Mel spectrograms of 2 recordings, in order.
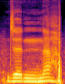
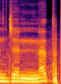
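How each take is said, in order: First: جنح closed on a breath of h; final h stop. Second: جنت closed on a clear t; pronounced final t. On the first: Teacher explaining round ta, جنح stopped with h. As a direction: say جنح ending "-ah", with no t. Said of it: "وگرنہ ہم اسے جنح پڑھیں گے". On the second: Teacher explaining long-shaped ta, جنت stopped with t. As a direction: say جنت ending "-at". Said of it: "تب اسے ہم جنت پڑھیں گے". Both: Shown as a demonstration.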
